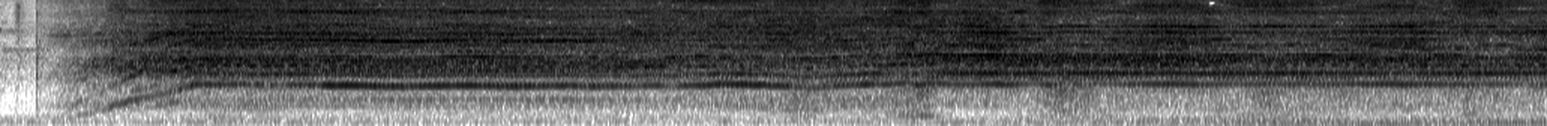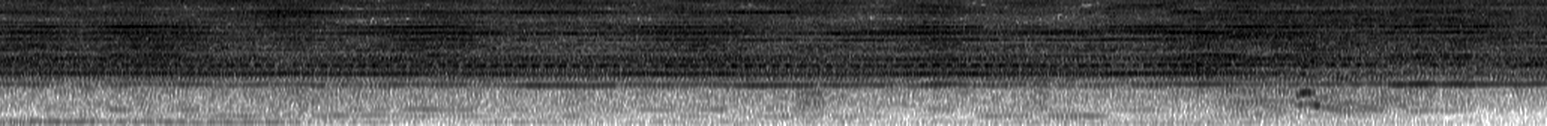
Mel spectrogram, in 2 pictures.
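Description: DeWalt cordless rotary polisher with a wool cutting pad spinning up to speed, its whine rising in pitch over the first two seconds, then running steadily as it cuts polish into sanded paint. Its pitch dips briefly once.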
